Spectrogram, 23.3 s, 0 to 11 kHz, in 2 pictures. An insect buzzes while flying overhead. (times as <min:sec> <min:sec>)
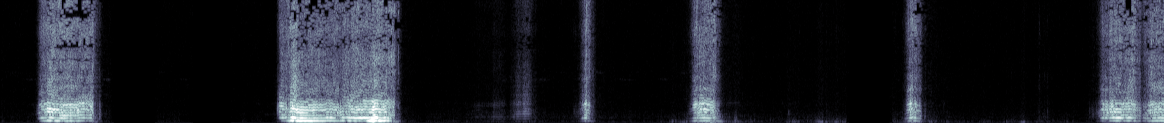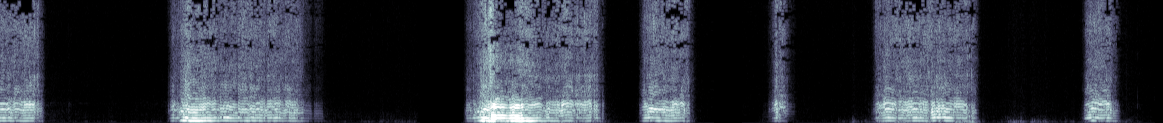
0:00.3 0:01.0, 0:02.7 0:04.2, 0:05.8 0:05.9, 0:06.8 0:07.3, 0:09.0 0:09.3, 0:10.9 0:12.1, 0:13.3 0:14.8, 0:16.3 0:18.6, 0:19.4 0:19.5, 0:20.4 0:21.5, 0:22.5 0:22.9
